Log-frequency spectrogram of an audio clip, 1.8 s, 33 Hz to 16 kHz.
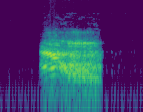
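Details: Rutting Carpathian red deer in Bucovina, Romania, 2021: a single raw, grating roar of under a second, loud at first and then holding steady before it cuts off into silence.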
